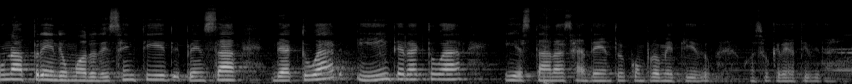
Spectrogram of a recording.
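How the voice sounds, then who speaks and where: With a Brazilian accent, a woman speaks at a fairly slow pace, her pitch varying in an ordinary way and her loudness swinging widely over noticeable background noise. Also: medium pitch for a woman. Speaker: professor of pedagogy. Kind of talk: interview.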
